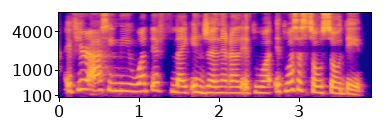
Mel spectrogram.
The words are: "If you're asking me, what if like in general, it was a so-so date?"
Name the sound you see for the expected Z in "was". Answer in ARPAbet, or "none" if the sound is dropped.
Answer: S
